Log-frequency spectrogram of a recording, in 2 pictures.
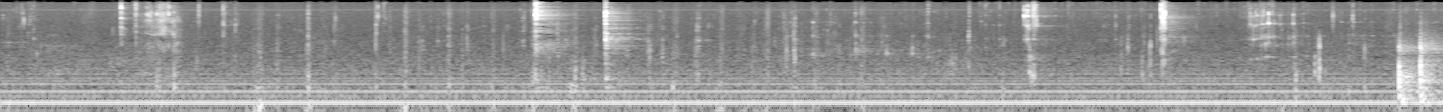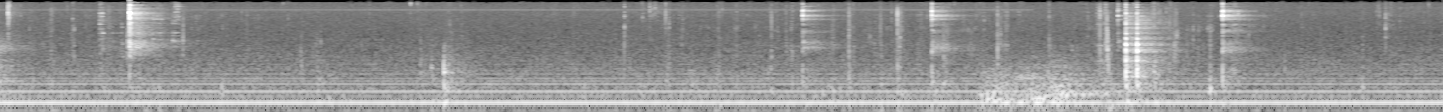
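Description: Fork and spoon clinking and tapping on plates and a glass as someone eats, a dozen or so scattered sharp clinks over a steady low hum.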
